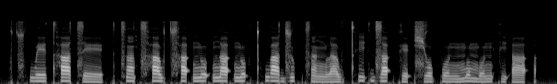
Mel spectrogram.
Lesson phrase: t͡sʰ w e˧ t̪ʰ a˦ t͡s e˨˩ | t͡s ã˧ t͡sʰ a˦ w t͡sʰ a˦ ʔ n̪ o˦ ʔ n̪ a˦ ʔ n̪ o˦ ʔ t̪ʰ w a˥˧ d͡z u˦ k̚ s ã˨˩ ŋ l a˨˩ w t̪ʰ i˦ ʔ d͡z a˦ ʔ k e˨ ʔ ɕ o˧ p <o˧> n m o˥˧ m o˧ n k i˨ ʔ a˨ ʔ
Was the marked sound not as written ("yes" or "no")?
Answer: no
